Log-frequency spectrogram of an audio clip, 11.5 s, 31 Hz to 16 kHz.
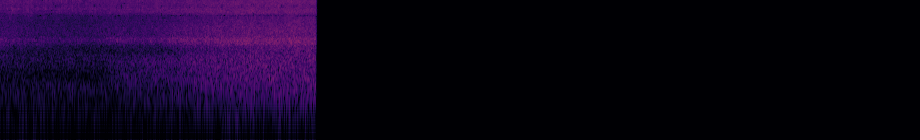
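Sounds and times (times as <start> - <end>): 
ocean waves breaking on shore: 0.0 - 4.0.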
